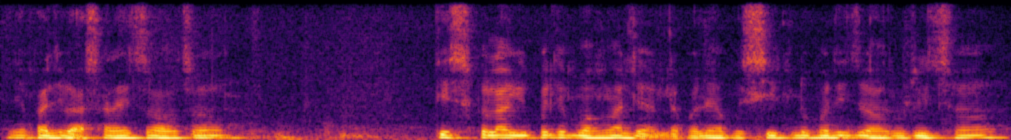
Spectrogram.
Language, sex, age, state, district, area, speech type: Nepali, female, 60+, West Bengal, Jalpaiguri, rural, spontaneous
